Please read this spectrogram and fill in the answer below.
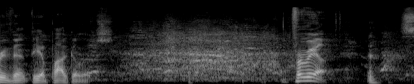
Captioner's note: laughter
